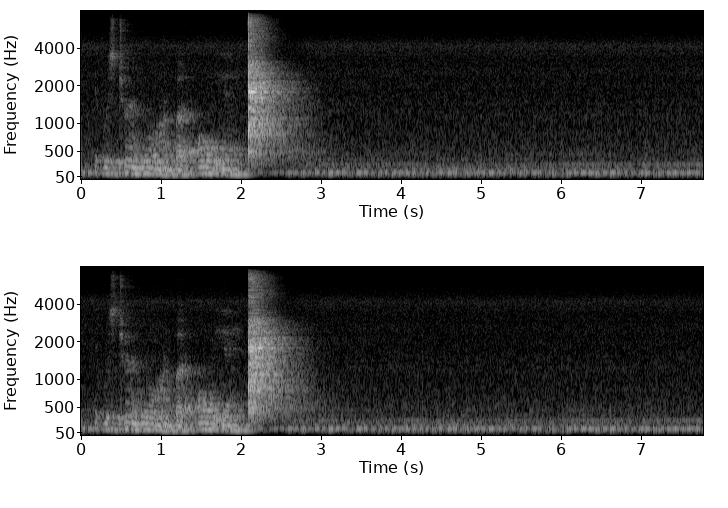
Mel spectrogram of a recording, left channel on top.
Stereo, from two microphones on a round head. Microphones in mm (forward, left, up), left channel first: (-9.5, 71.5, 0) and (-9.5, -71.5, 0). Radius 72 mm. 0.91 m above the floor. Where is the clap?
80° left, 0.9 m.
